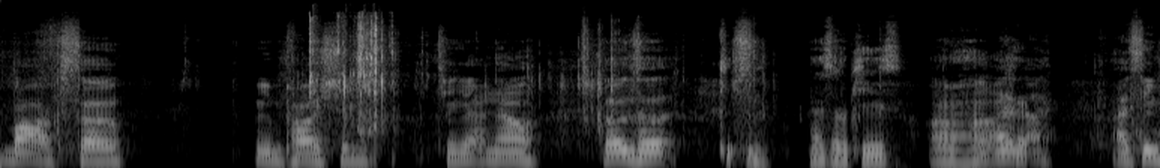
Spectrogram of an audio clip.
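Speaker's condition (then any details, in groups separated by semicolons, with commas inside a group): Cerebral palsy; tends to mess up words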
